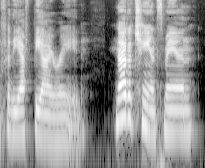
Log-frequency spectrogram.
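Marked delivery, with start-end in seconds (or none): none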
